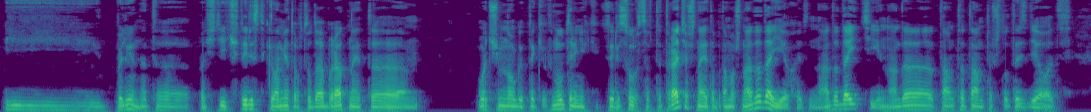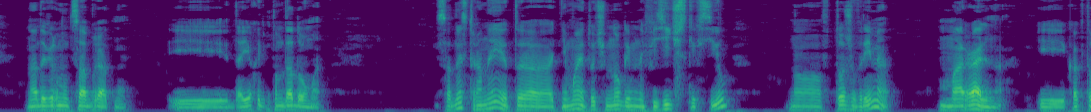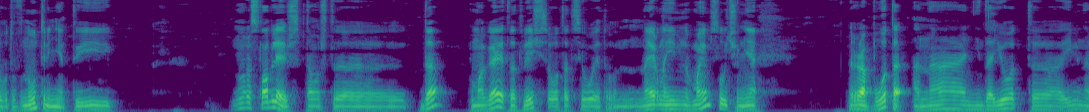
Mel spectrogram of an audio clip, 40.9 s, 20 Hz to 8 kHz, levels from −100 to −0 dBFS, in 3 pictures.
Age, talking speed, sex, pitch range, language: 20-39, 115 wpm, male, 85-105 Hz, Ukrainian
